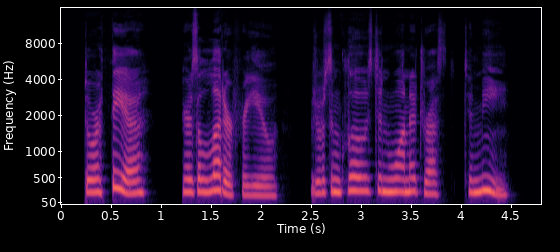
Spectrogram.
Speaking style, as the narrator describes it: he said, in that distant tone which implied that he was discharging a disagreeable duty

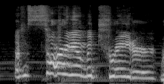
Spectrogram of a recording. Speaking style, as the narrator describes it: Rowan said, sobbing

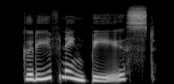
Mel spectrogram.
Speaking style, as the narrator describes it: Beauty answered sweetly

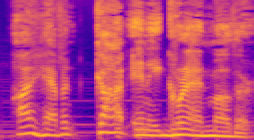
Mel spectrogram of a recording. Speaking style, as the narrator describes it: said she

